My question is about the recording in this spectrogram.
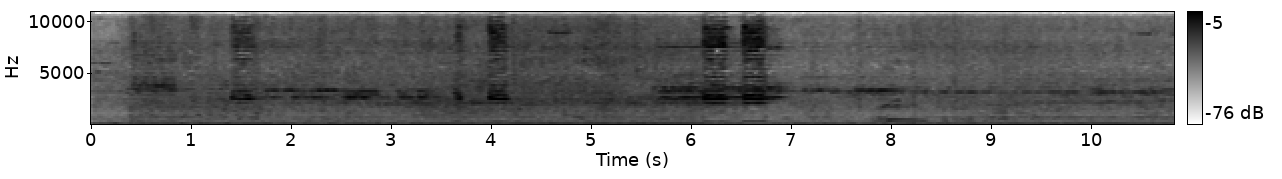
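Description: Busy city street traffic: a steady rumble of engines, with several short vehicle horn toots, two quick ones close together about six seconds in.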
